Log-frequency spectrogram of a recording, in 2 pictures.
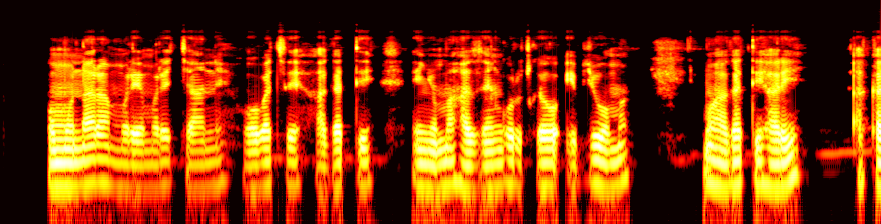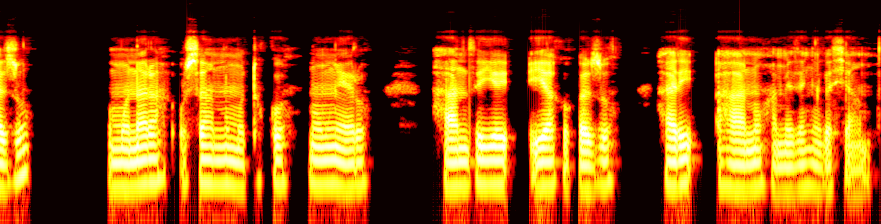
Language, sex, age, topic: Kinyarwanda, male, 18-24, government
